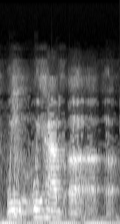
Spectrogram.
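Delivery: usual speaking voice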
